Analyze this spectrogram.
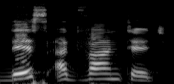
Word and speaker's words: disadvantage: first syllable telescope okay how about the word disadvantage disadvantage this is a four syllable word okay this advantage yes very good so this and then we have this disadvantage okay so it would be the first and the third syllable very good how about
